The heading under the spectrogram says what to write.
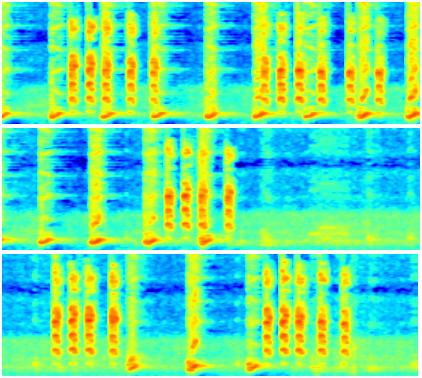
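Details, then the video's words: White-breasted waterhen lure recording, said to work in rice fields, gardens and streams: loud, hoarse notes repeated about twice per second, each with a sharp high click, running steadily before a brief pause and resuming. "suara pikat burung ruak-ruak"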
